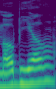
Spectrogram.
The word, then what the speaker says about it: Mobile: Yeah, Mobile, Alabama. I didn't want to say it wrong. I didn't want to say it like mobile, like an idiot.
